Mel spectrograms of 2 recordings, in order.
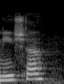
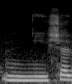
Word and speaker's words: Nish: What's your name, Nisha? My name is Nish. It rhymes with fish.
